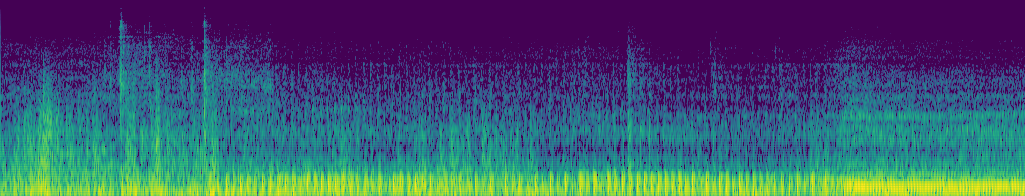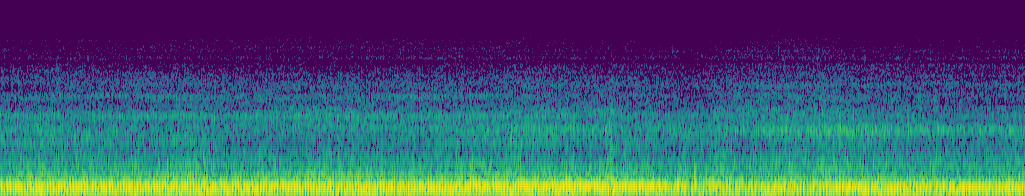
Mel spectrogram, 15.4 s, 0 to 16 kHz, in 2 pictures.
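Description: Honda CRF150R's single-cylinder four-stroke engine running as the dirt bike rides along a road, with a few clicks and clatter in the first seconds. About six seconds in, the engine gets louder and holds a steady pitch, dipping briefly near the end.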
